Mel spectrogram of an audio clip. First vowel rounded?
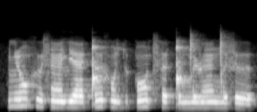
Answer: yes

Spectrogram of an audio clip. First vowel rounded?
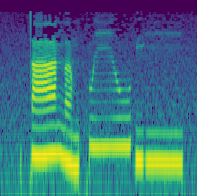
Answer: no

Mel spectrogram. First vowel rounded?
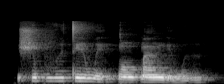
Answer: no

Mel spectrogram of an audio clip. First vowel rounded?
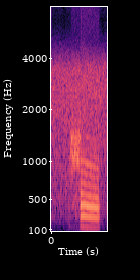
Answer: yes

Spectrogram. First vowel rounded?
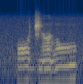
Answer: yes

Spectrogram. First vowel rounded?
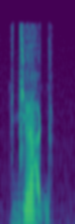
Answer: no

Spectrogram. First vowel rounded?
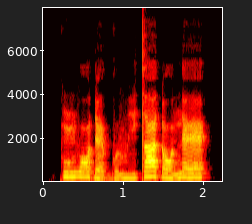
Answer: yes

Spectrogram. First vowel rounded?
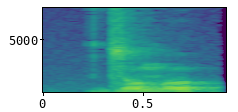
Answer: yes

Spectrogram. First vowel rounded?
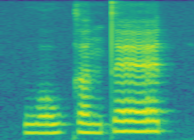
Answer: yes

